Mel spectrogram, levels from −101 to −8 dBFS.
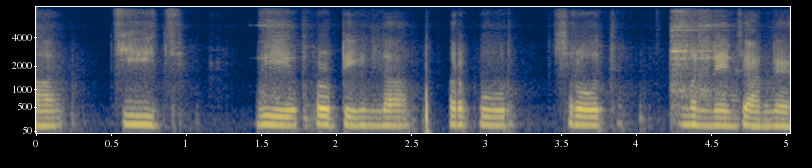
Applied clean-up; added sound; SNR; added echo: neural mask model RNNoise.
